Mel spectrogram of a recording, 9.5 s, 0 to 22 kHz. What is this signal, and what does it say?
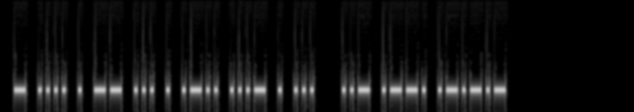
Morse code, heard as a keyed tone, about 20 wpm, 700 Hz. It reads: THEMSELVES UP.
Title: Sentences from Top 1400 Words 20wpm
